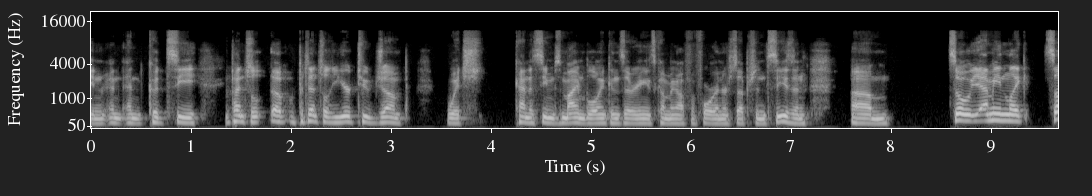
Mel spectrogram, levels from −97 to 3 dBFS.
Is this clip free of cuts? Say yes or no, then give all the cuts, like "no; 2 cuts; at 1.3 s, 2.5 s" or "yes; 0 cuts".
no; 1 cut; at 1.4 s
